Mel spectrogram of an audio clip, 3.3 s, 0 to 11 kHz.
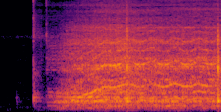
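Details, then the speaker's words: Aceline PM-1561 new mixer, first speed, about 114 W, mixing dough: steady motor whir with a sharp click about every 1.5 seconds, faint crackle with thin batter growing louder as dough thickens; source somewhere in the housing. "Вот такие щелчки он делает. Сейчас сначала было некое маленькое такое меленькое потрескивание, когда было совсем жидкое тесто."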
